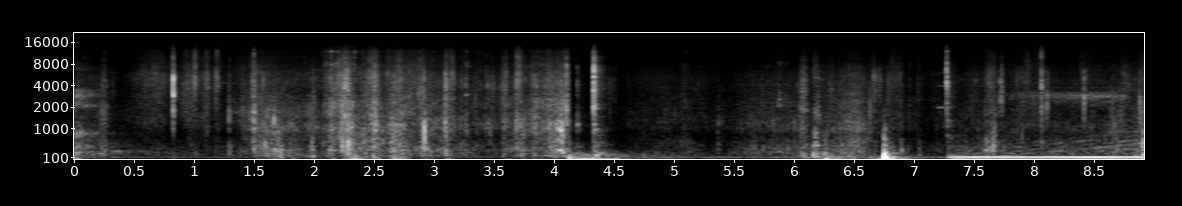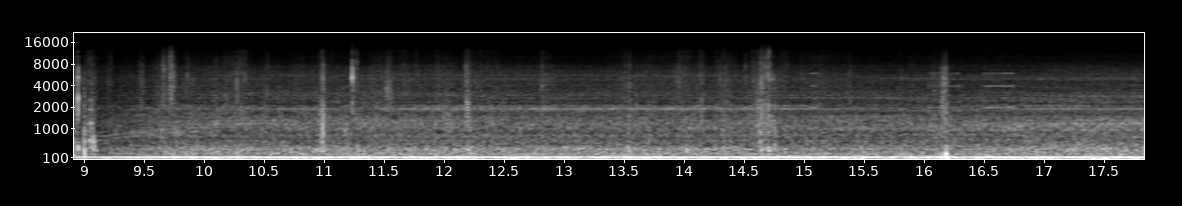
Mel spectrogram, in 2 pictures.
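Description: A few seconds of tool clatter and clicks, then a gas furnace's draft inducer motor starts suddenly about seven seconds in. It winds up in pitch and settles into a steady hum: the start of the furnace's ignition sequence once power is restored. A few short high beeps come near the end.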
